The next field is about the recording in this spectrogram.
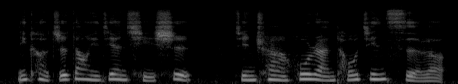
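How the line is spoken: Sighing. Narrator (Chinese): 王夫人叹道

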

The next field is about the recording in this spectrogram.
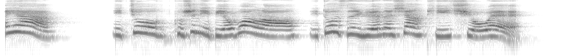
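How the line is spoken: Shouting. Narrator (Chinese): 她就大叫着说

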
